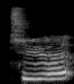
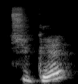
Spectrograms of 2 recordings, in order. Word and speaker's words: Tycho: J'ai entendu des Danois le prononcer, j'ai entendu des Danois ne pas le prononcer. Donc, ça se prononcerait Tue ou Tuke, Bra, le E se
